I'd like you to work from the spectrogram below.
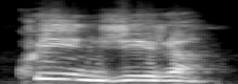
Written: kwinjira

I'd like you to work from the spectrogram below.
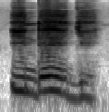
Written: indege

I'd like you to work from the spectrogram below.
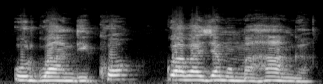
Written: urwandikorwabajyamumahanga

